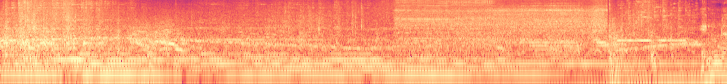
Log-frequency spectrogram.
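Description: A car skids with a long tire squeal, then crashes with a sharp smash and shattering glass in a traffic accident. The sound is loud and continuous throughout, with no voices.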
